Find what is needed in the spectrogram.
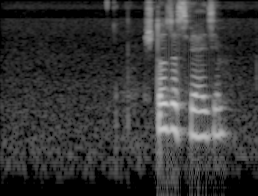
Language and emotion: Russian, neutral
